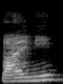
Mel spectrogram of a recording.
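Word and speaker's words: thymine: we have t so T stands for thyine that's how you pronounce it and then U stands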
